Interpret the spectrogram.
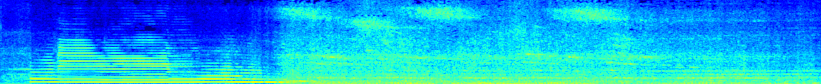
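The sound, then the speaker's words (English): A train roars past at very close range, its horn blaring a long harmonic blast before giving way to a loud, sustained rumble and rattle of wheels on the rails. “Yes, it's um, it's it's mere mere millimeters from the nearest train. Yes, I, I had noticed that last time it went past.”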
